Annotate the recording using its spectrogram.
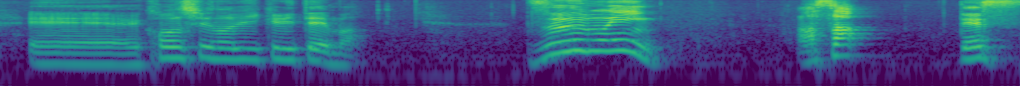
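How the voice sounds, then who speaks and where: Raised and projected, a man's high, bright, sharp voice moves at a moderate pace with very wide pitch swings and long, frequent pauses. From Okayama, Japan. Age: 30s. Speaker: radio host and clothing store staff. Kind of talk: casual radio talk show. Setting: studio.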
